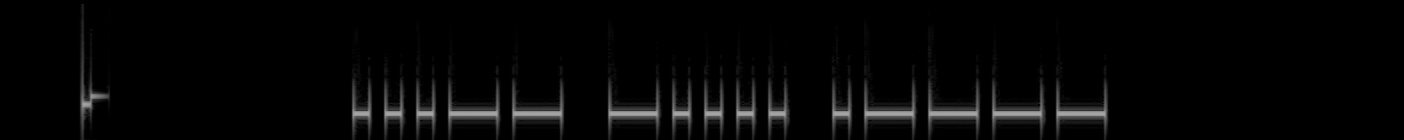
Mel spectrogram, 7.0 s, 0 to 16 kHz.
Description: Morse code, heard as a keyed tone, about 15 wpm, 700 Hz. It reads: 361
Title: Numbers - 3-Digit 15wpm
